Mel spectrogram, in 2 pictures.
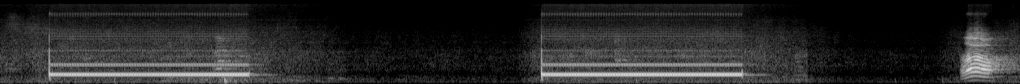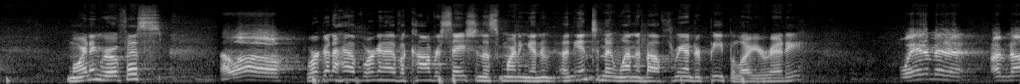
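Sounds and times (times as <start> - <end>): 
person answering telephone: 0.5 - 2.7, 5.4 - 7.6
telephone ringing over the line: 0.5 - 2.7, 5.4 - 7.6
speech: 10.9 - 18.3, 19.2 - 20.3.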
